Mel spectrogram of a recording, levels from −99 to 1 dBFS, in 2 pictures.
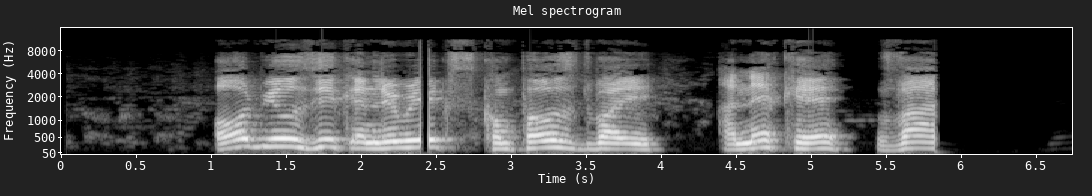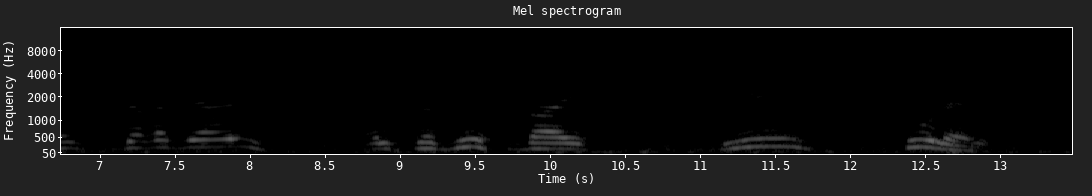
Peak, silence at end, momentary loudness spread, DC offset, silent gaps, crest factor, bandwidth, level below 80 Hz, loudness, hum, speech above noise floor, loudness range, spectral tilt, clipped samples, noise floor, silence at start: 0 dBFS; 7.65 s; 12 LU; under 0.1%; none; 16 dB; 11 kHz; -62 dBFS; -12 LUFS; none; over 79 dB; 11 LU; -5 dB/octave; under 0.1%; under -90 dBFS; 1.05 s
